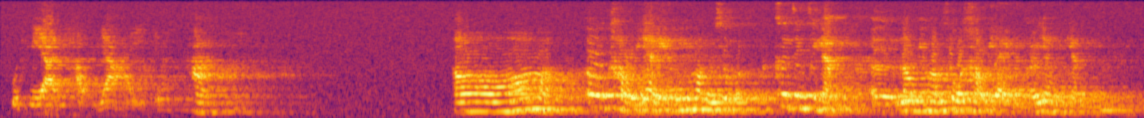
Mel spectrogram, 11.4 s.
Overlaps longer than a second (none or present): none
